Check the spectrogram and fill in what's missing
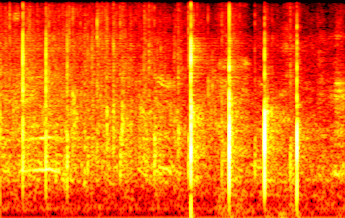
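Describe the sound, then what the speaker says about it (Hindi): At a Hindi poetry gathering in Bareilly, a few audience members clap sparsely. Several soft claps are followed by four sharper, louder ones, scattered against a quiet hall murmur. "ताली वाली बजाओ यार एक बार"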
